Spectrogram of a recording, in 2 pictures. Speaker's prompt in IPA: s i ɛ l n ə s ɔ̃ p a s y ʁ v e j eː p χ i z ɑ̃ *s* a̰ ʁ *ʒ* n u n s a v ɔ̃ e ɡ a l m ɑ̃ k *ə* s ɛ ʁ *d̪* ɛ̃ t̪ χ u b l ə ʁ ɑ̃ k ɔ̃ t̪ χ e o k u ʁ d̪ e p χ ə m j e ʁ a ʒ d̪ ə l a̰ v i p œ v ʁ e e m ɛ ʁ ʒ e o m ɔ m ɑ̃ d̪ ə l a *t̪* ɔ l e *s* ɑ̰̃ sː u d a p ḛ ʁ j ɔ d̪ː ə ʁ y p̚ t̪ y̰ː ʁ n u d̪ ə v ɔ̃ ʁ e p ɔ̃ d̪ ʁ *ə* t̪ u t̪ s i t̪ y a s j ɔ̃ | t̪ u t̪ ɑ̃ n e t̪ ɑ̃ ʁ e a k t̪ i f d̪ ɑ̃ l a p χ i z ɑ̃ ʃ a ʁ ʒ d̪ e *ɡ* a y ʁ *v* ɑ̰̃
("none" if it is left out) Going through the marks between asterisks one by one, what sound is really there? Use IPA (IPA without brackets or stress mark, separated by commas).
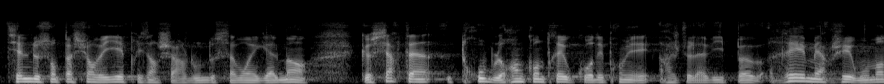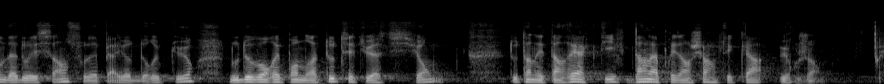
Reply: ʃ, ʒ, ə, t̪, d̪, s, a, k, ʒ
